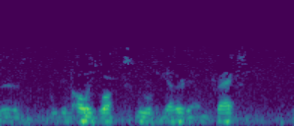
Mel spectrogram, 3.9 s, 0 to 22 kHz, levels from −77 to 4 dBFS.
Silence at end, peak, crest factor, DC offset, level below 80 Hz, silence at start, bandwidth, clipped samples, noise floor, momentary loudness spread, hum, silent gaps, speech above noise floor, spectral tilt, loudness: 0 s; -6 dBFS; 20 dB; under 0.1%; -48 dBFS; 0 s; 5.6 kHz; under 0.1%; -50 dBFS; 19 LU; none; none; 26 dB; -8 dB/octave; -25 LUFS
